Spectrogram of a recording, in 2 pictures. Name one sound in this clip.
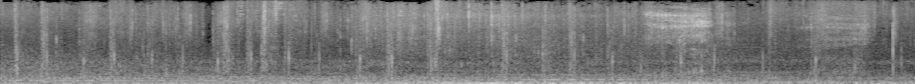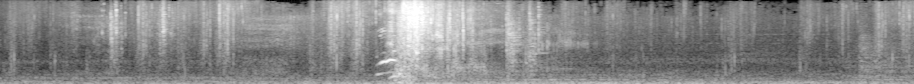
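Footsteps tread softly on stone.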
